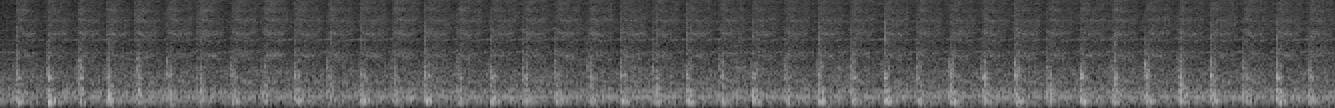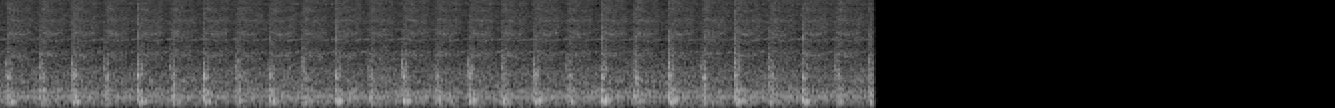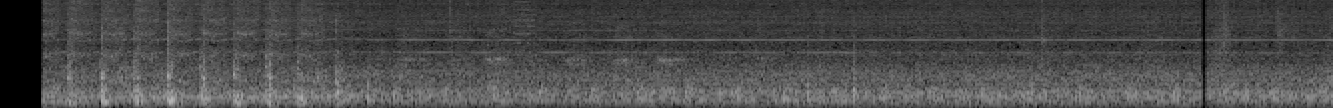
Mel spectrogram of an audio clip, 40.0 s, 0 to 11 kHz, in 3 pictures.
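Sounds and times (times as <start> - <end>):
feet pounding treadmill belt: 0.0 - 22.1, 27.1 - 40.0
treadmill motor hum: 0.0 - 22.1, 27.1 - 40.0.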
